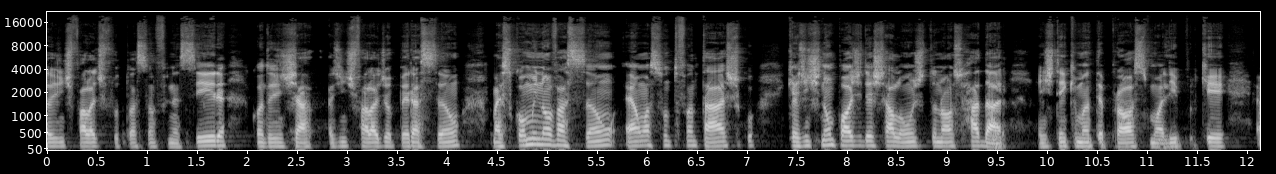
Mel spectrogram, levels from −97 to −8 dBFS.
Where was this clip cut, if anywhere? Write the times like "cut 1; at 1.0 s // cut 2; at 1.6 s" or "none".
none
